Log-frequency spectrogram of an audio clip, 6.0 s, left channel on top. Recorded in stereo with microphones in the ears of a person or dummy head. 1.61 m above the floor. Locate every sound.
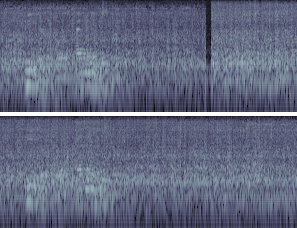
0.5 s a man speaking: 50° left (ahead or behind), 5 m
